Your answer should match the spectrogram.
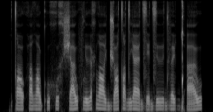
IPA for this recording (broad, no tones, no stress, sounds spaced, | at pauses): tˤ a w h ɛ ðˤ e y̯ kʷʼ i xʷ ə x ʃ a u̯ f l ɨː x ðˤ eː j d͡ʒ u tˤ e d j æ d͡z e d͡z ɨː d v ɛ y̯ ǃʼ a u̯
